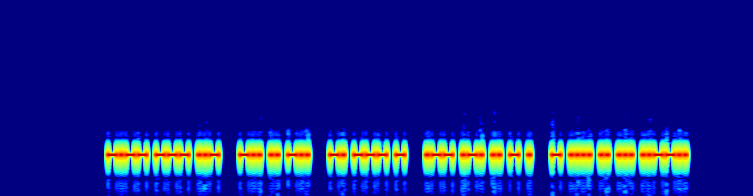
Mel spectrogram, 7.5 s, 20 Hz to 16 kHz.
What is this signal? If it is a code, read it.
Morse code, heard as a keyed tone, about 40 wpm, 700 Hz. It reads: YOU DID NOT WRITE THIS?
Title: Sentences from Top 1000 Words - Review Part 1 - 40wpm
